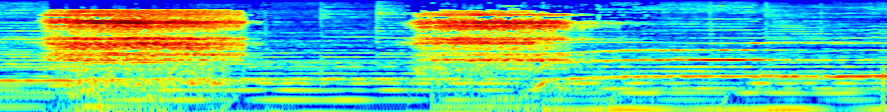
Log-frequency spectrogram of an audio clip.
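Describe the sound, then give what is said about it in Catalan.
Two slow, deep breaths, each a long airy rush of about a second and a half, separated by a short pause, over a faint steady low hum with no talking. “Respirem.”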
